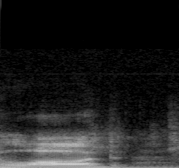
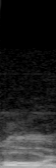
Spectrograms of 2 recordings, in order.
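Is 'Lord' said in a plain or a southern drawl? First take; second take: southern; plain. First: It is said drawn out in a southern accent. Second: It is said plainly, in an everyday accent. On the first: "it turned into Lord" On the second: "instead of saying Lord"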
